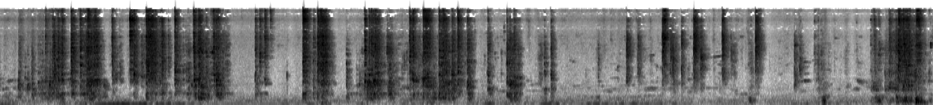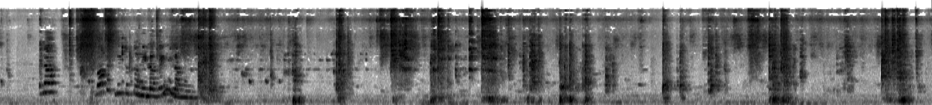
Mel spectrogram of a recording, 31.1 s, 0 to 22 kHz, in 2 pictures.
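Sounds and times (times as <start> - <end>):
dishes clinking and clattering: 0.0 - 31.0
water splashing: 14.6 - 26.3.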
